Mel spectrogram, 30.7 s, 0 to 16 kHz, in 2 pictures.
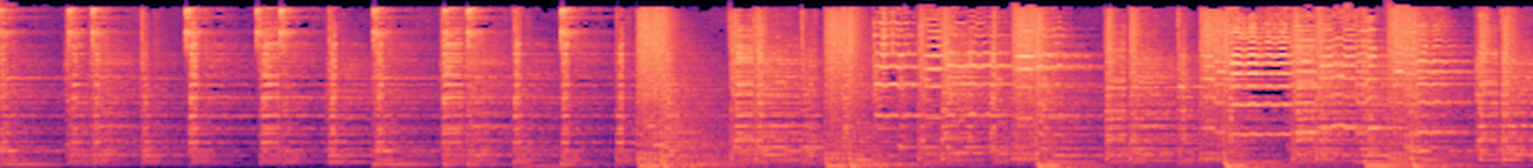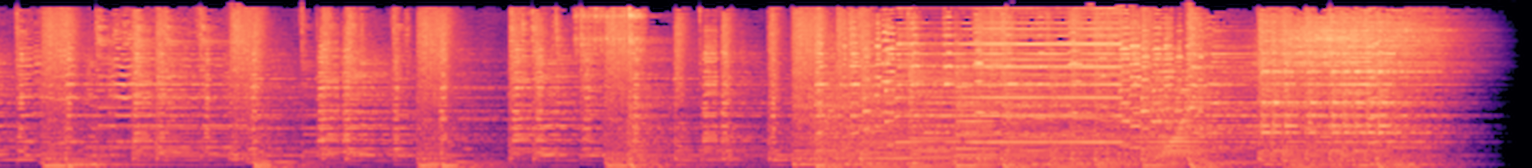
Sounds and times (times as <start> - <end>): Music: 0.0 - 30.5.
